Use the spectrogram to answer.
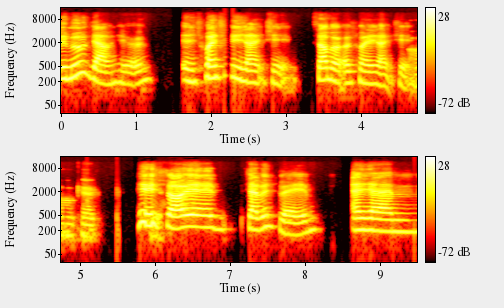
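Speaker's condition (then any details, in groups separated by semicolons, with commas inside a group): Tongue cancer; voice changed and abnormal, tracheotomy affected speech, past feeding tube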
